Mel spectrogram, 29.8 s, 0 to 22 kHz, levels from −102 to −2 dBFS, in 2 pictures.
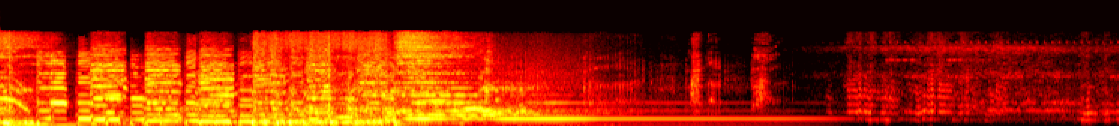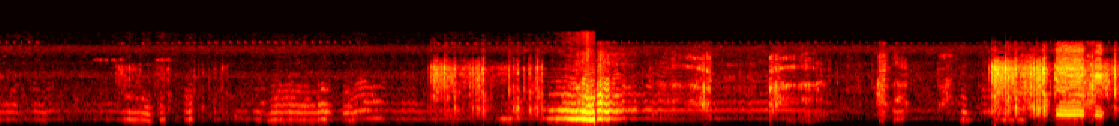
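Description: A noise suppressor built for speech is applied to this sound for its whole length. It treats sustained or decaying material as noise and pulls it down, so the level swings by about 20 dB between what it lets through and what it sinks. The result pumps and thins, with onsets intact and the body behind them hollowed out. Unlike a level change at the source, these swings follow the sound's own shape rather than happening at one moment.

The individual cuts by the noise suppressor fall at 7.52 to 11.32 s (deepest about 14 dB), 11.64 to 11.83 s (about 9 dB), 13.81 to 16.56 s, 16.95 to 18.53 s, 19.33 to 20.67 s (each about 13 dB), 21.41 to 22.01 s (about 10 dB), 23.41 to 25.18 s and 25.53 to 28.13 s (both about 13 dB). In each, held or fading sound sinks and tails are clipped short while sharp attacks survive, which separates it from a simple fade or dropout.

At 22.85 s there is a 20 ms gap, and from then to the end the sound is duller and slightly quieter, down about 5 dB. 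A new, faint noise floor sits about 45 dB below the signal. This is likely the input switching to a poorer device. Unlike the suppressor's cuts, the change happens once, abruptly, and persists.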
